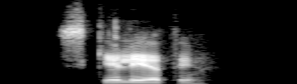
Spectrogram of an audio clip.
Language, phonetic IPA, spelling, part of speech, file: Russian, [skʲɪˈlʲetɨ], скелеты, noun, Ru-скелеты.ogg
- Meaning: nominative/accusative plural of скеле́т (skelét)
